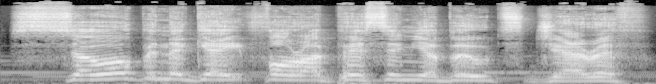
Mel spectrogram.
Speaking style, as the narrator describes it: Boris yelled playfully

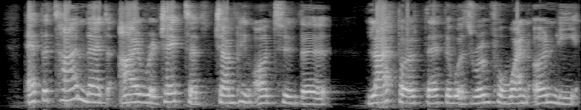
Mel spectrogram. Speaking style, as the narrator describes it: I screamed out to them

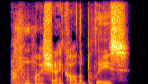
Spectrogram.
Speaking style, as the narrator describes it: answered the abbot calmly

